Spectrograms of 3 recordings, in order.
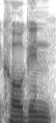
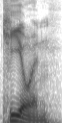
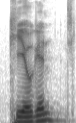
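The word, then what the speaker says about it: Keoghan: it's really terrific barry colgan it's actually uh pronounced keon kyogen keowin kiewin yeah barry kuwin i like that i think i think it's not something like that yeah it's irish celtic but he did a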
